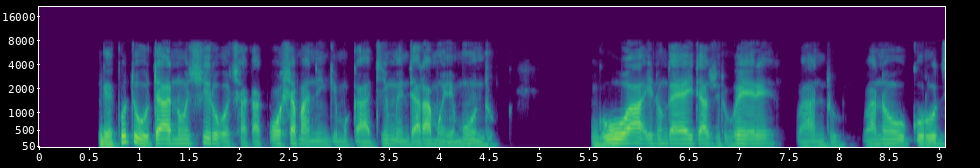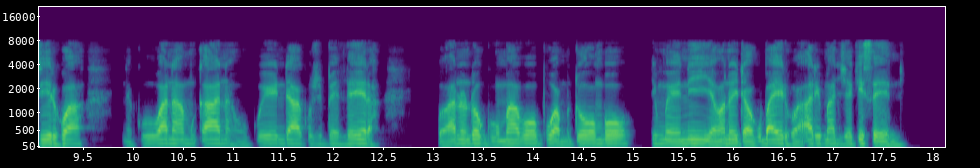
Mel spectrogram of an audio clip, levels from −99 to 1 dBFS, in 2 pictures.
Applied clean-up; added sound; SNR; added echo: none; none; none; none.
